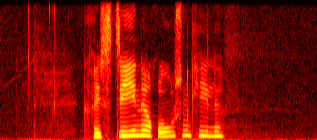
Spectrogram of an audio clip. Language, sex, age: Danish, female, 48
